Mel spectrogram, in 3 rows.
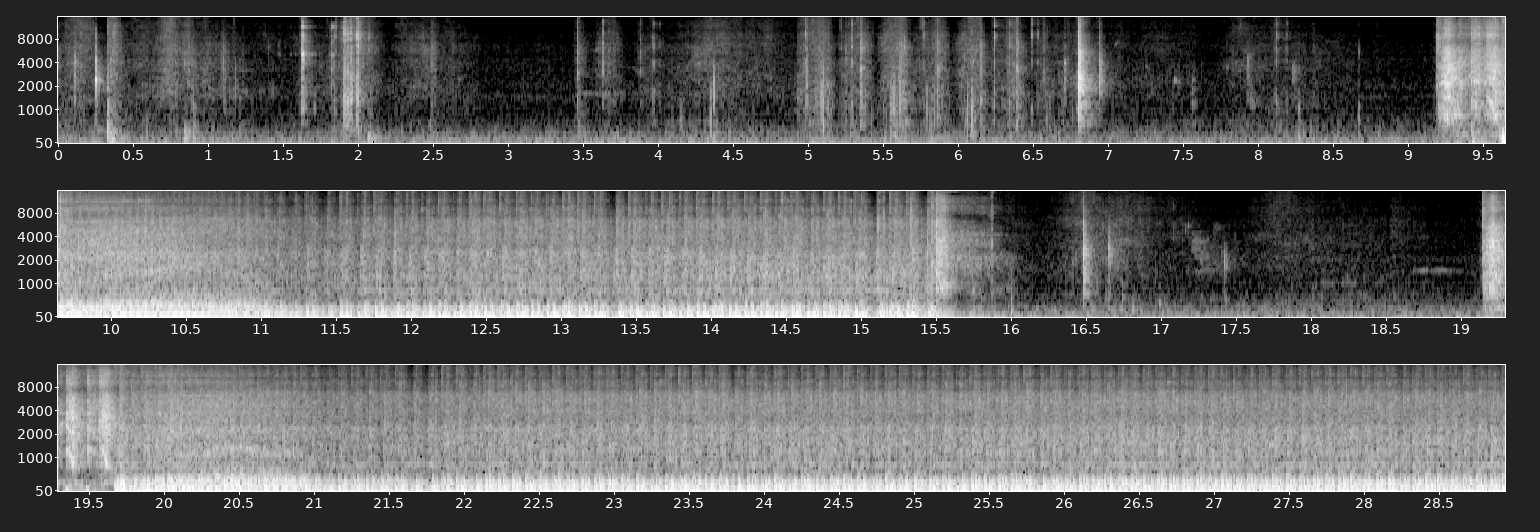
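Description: Cold start of a carbureted 2002 Suzuki SV650's V-twin engine in freezing weather after sitting overnight. After a few faint clicks, the starter cranks about nine seconds in and the engine fires, runs about six seconds and stops. About four seconds later it is started again, catches at once and keeps running steadily.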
